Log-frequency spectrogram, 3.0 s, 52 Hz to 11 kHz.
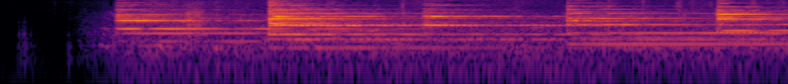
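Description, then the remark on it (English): Church bells of St. Michael's golden-domed monastery on a hilltop in Mykhailivka Square, Kyiv, Ukraine, chime to mark 1 o'clock on a sky-blue afternoon, in a steady sequence of about five bright strikes roughly half a second apart, each ringing on and blending into the next, fairly loud with no voices. “It's the 100th day of the war, and the bells chime, marking 1 o'clock at St. Michael's golden-domed monastery on a beautiful sky-blue afternoon.”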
